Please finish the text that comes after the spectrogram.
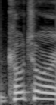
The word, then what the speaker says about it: KOTOR: see here uh yes kotor that pronunciation interesting choice good star wars game though too or good service game two yeah i i think so yeah kotor is as how i've always heard it i've heard it couture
